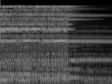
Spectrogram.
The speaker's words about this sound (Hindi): घड़ी के कांटों ने जगह बदलकर नौ बजा दिए थे कि हॉल में रखा लैंडलाइन बजने लगा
